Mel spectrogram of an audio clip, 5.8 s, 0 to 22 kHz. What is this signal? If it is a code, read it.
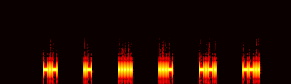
Morse code, heard as a keyed tone, about 40 wpm, spaced as for 14 wpm, 700 Hz. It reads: KA5VCZ
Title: USA Call Signs - 6x Character Spacing - 40wpm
